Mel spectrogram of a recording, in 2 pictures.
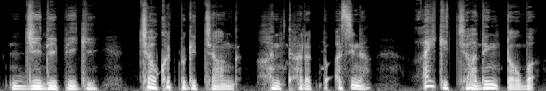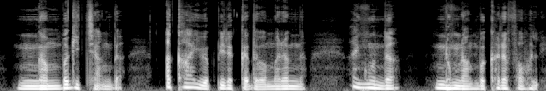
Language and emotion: Manipuri, fearful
